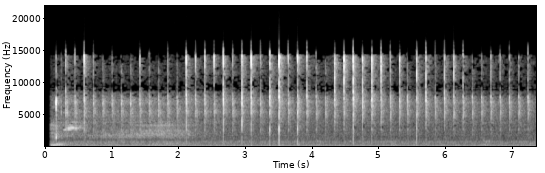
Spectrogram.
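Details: Nd:YAG laser tattoo removal on the shoulder area: steady machine hum with sharp, irregularly spaced snapping clicks of laser pulses.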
